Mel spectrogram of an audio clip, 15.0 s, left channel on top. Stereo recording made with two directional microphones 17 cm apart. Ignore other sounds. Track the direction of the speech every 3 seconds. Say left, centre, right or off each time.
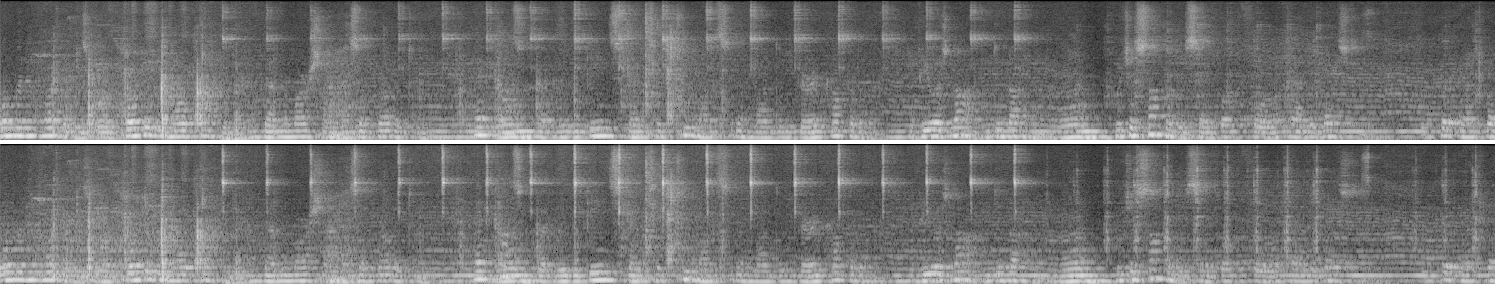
left, centre, centre, left, left.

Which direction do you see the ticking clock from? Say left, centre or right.
right.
